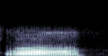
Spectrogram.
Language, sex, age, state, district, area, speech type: Assamese, male, 18-30, Assam, Darrang, rural, conversation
